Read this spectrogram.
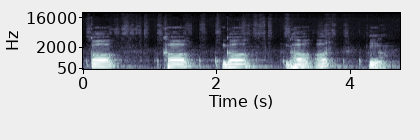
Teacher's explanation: कंठ्य वर्ण कहे जाते हैं। कंठ से बोले जाने वाले वर्ण कहे जाते हैं।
